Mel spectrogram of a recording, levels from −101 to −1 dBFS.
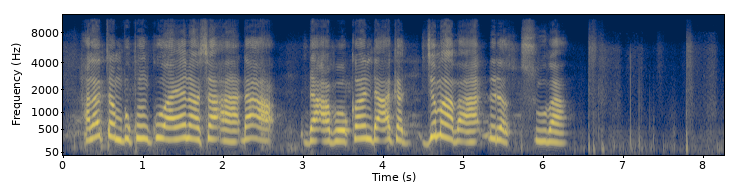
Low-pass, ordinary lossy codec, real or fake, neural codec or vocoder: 10.8 kHz; none; fake; autoencoder, 48 kHz, 32 numbers a frame, DAC-VAE, trained on Japanese speech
